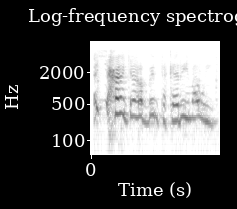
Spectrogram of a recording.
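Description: A preacher with an Egyptian accent voicing a desperate man who pleads and sobs to be let into paradise, his cries jumping high. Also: rapid-fire, dull audio. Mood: begging. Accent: Egyptian Arabic. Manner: pleading, sobbing, swings to high excited cries.

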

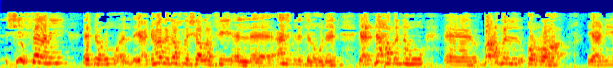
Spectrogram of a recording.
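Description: Male tajweed teacher, high voice, hesitant explainer who slowly demonstrates recitation; distant, dull lo-fi recording. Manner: explains with many filler sounds, then slowly demonstrates recited words. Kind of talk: tajweed lesson. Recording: distant mic, dull lo-fi sound.

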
